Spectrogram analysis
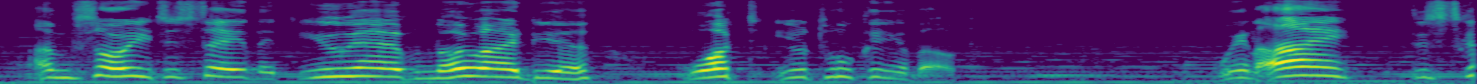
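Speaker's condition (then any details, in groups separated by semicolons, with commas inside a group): Quadriplegic cerebral palsy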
